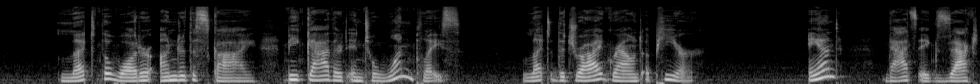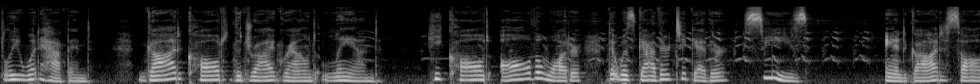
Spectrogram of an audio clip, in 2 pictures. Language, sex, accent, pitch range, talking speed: English, female, American, 165-210 Hz, 120 wpm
